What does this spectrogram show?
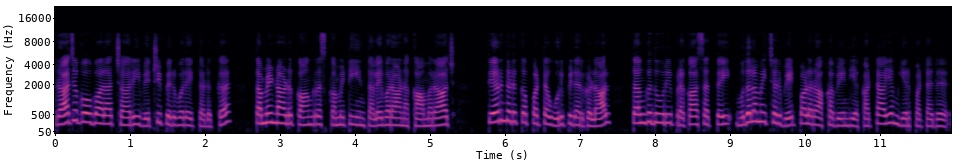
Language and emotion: Tamil, neutral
